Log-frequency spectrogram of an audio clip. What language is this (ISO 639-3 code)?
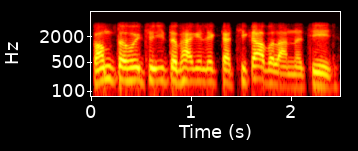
mai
